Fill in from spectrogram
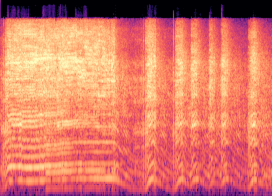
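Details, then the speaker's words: HPI Savage Octane RC truck, petrol two-stroke, after leaning the rich low end; carburetor not reaching full throttle as linkage unset: steady high buzz rising and falling cleanly with each blip, crisp response; running well. "Running well though. Going well, man. It's going well. Run. Just listen to that run. What a dream. What an absolute dream."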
